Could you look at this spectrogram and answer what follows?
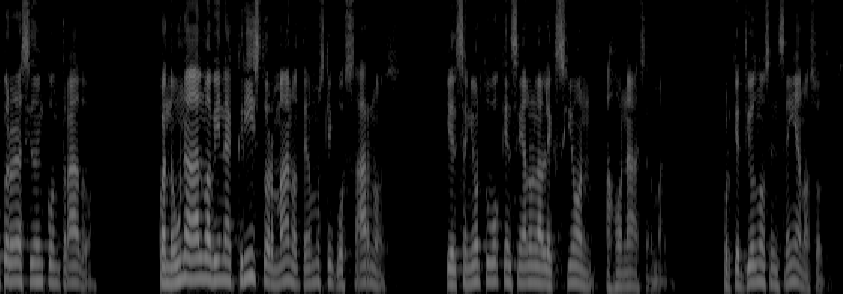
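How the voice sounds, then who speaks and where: A man preaching a church sermon who keeps calling the listeners "brother" and asking "right?", often restarting words and mixing in English words. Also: fairly high pitch. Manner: peppers talk with "hermano" and "¿verdad?".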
